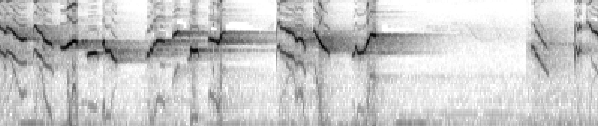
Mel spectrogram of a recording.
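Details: Oriental white-eye (pleci) master song used to train songbirds: high, rapid twittering phrases of sliding, zigzag notes, two bursts with a silent pause near the end before another short phrase.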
